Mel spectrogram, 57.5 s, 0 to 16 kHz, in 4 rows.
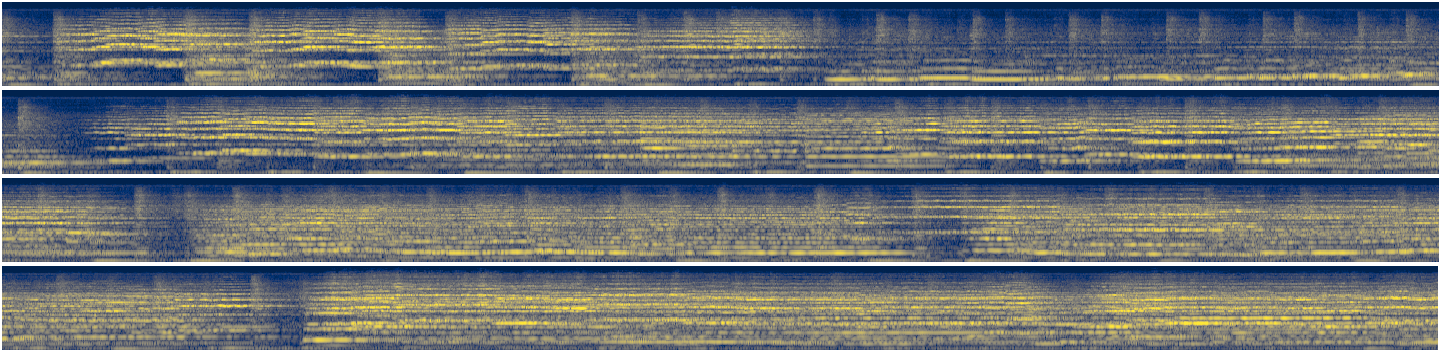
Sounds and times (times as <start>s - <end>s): Background music: 0.0s - 57.4s
Tender music: 0.0s - 57.4s.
